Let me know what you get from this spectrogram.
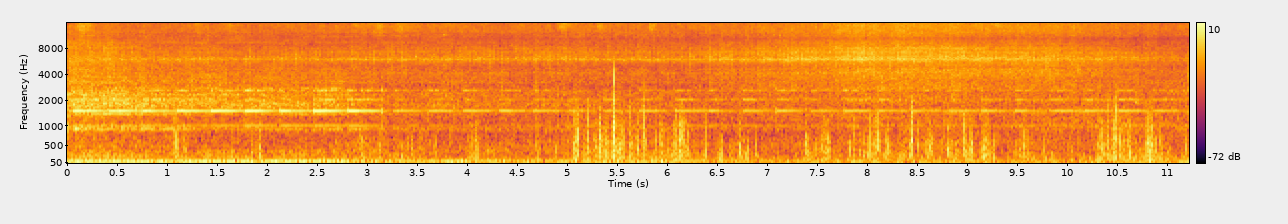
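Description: Low rumble of a freight train on the rails, with a steady high ringing tone, fading over the first three seconds as the train moves away from the crossing. After that, quieter irregular clicks and knocks.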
